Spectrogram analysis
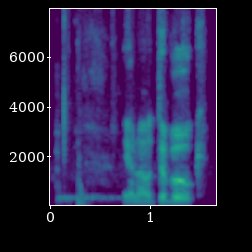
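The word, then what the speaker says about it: dybbuk: In fact, just the past few years they came out with the horror stories of the Dubik box, and how they say it, dibuk, like you said or whatever.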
